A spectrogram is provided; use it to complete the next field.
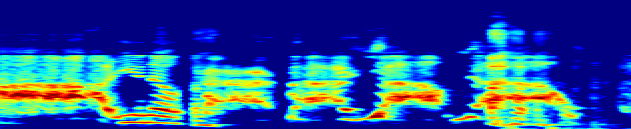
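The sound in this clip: A voice imitating a metalcore pitch scream: a strained, loud, sustained sung yell with a clear note, broken into a few phrases.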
